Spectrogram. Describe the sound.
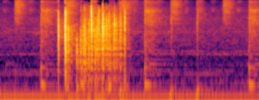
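Three eight-sided dice are rolled for a tabletop game with a quick burst of clattering clicks and rattles. A few scattered taps follow as they settle, all fairly faint.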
